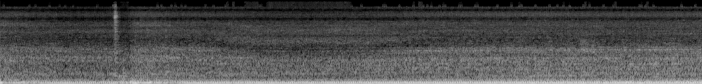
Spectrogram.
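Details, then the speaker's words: Wrecked Honda S2000 of unknown engine condition, first start, earlier smoking with a bad idle; now settles into a smooth, even low idle with a steady rumble and no hunting or misfires. "Let's do it again. Oh, wow. That sounds a lot better."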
